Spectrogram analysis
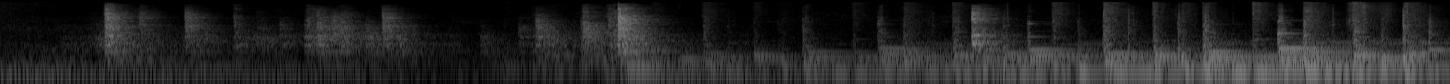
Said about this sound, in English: locking all the locks of her aunt's flat, wondering where on earth her auntie was going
